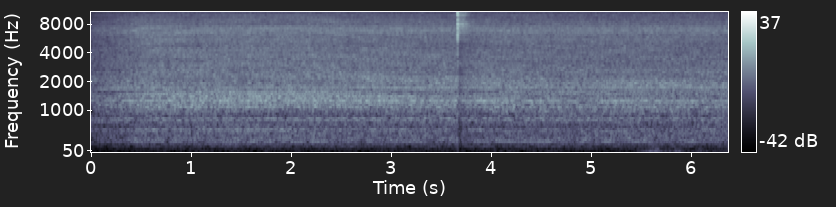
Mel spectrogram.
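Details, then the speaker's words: New Antminer E9 Ethereum ASIC miner (rated 2400 MH/s) at first power-on via two C13/C14 cables: loud steady rushing whir of high-speed fans that settles and holds, no rattle or scraping, no burning smell; normal. "Okay, I don't smell any smoke. I don't smell any burning or anything yet. It seems to be turning on now."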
